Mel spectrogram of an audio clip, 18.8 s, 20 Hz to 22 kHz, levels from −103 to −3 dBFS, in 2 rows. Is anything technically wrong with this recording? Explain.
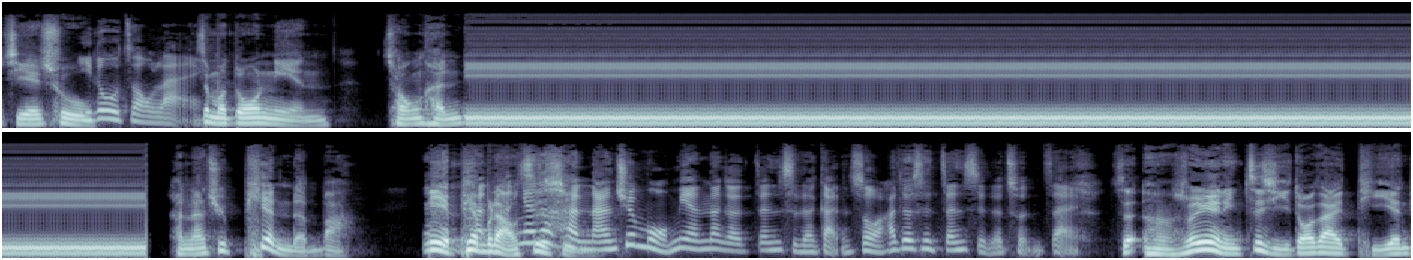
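Yes. From 3.11 to 10.34 s the speech turns into a steady buzz at about 43 Hz, a system hang loop. The system froze while the sound hardware kept replaying one 23.22 ms stretch of its ring buffer hundreds of times, which fits a 1024-sample buffer.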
